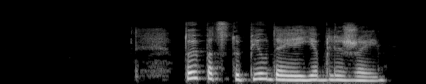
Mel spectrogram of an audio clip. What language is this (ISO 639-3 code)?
bel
